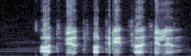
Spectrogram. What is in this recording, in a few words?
ahh negative; cstrike; bot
